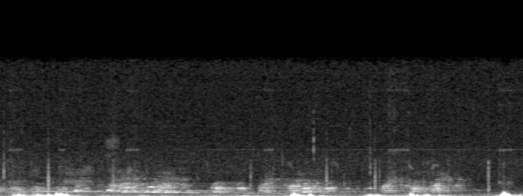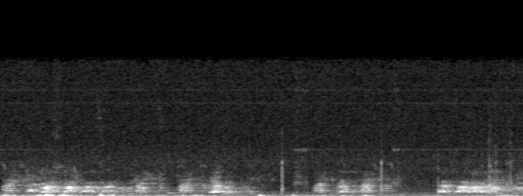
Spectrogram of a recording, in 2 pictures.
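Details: A male Siberian husky offered for sale gives short yipping barks and a brief drawn-out whine near the start, with heavy low thumping handling noise and faint voices throughout.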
